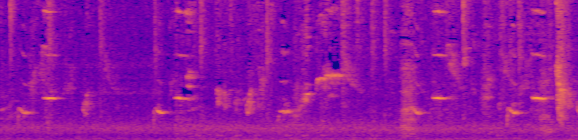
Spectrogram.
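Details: Group of European bee-eaters giving brief, rolling, slightly trilled calls at uneven intervals, several birds overlapping, against a constant rushing background noise.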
